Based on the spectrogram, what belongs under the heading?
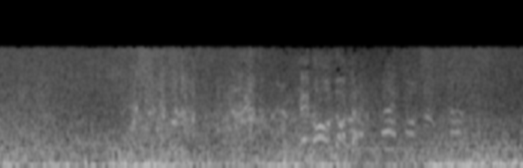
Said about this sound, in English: Through the lashing rain, Stephen glimpses the blurred landmass of Cape Horn before a wave washes him backwards off his feet.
